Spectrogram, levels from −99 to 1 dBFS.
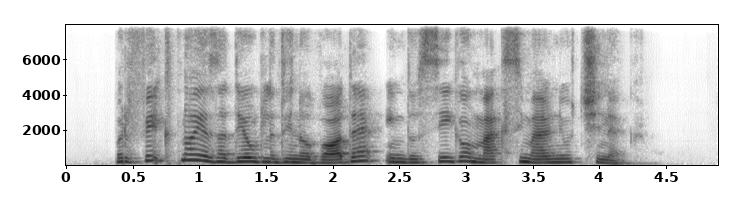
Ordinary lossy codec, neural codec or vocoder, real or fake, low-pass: none; codec, 16 kHz, 2 kbps, X-Codec, HuBERT features, trained on LibriSpeech; fake; none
